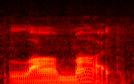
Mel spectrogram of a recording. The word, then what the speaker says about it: lamed: Gamel, it's literally spelled with three letters, a gamel, a meme, and a lamed. Lamed, L-M-D, lamad, lamed.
